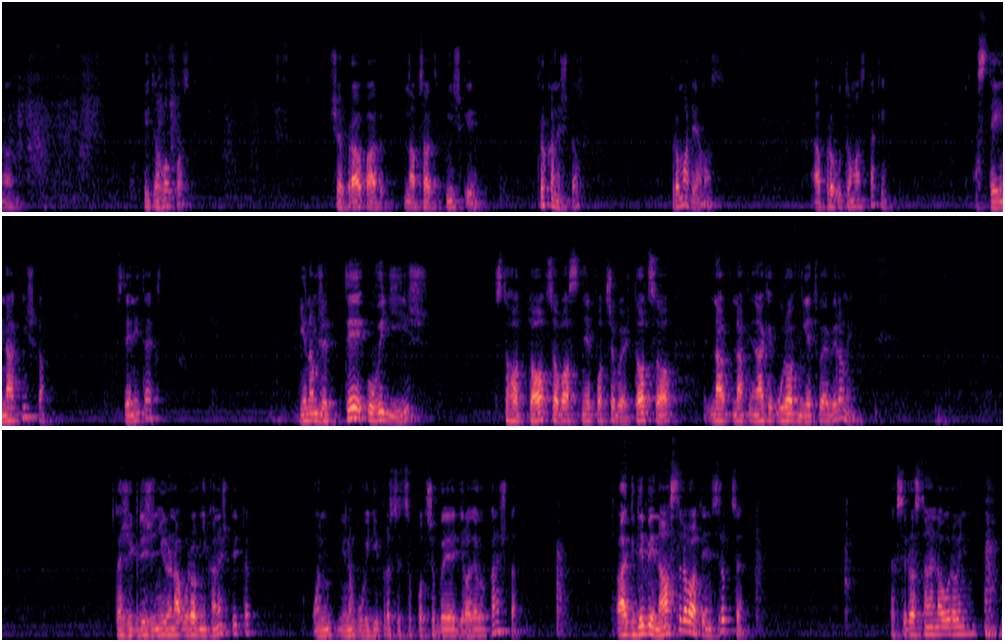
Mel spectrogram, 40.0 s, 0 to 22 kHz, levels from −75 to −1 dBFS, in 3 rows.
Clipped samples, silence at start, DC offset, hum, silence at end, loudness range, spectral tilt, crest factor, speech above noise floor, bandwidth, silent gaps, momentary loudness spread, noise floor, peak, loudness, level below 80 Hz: under 0.1%; 0 s; under 0.1%; none; 0 s; 13 LU; -5.5 dB/octave; 24 dB; 33 dB; over 20 kHz; none; 22 LU; -62 dBFS; -8 dBFS; -29 LUFS; -84 dBFS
